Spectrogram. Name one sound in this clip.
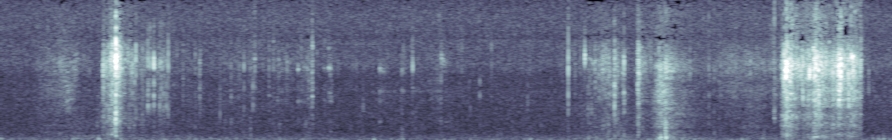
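Sticks of wood knock and clatter as they are set down.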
